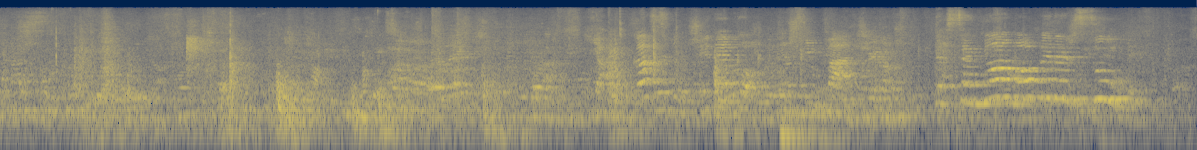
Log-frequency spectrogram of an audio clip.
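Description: A group of children recite together.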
